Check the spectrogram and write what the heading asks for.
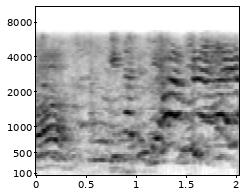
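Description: Children's voices chattering, high-pitched young voices talking.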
